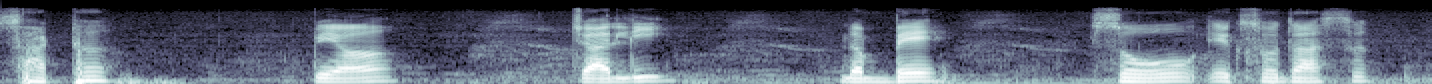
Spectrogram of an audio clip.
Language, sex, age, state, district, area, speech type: Dogri, male, 30-45, Jammu and Kashmir, Udhampur, rural, spontaneous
